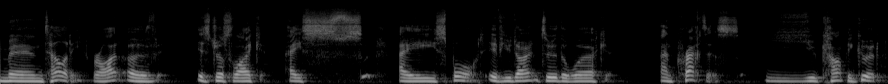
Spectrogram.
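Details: Adult male with cerebral palsy affecting the left side of his body; stutter described as a symptom of it, first noticed around age five, gone for about a year then returned worse, treated with the McGuire Programme; stuttering.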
